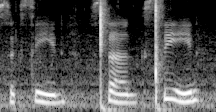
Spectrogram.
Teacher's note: And when I clap out succeed, succeed, the break is here, and you notice my long E sound is in my second syllable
